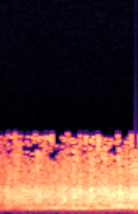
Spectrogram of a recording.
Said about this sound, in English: Clap your hands for Jesus. Somebody is coming, keep clapping. Clap and clap and clap.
